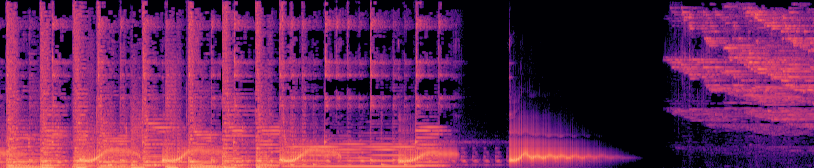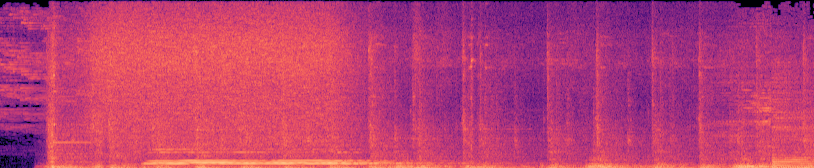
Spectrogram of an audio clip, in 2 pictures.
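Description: Cartoon boing sound effects, a springy rising glide repeated about once a second over bouncy children's song music, which then fades to a moment of near silence. About eight and a half seconds in, a new children's tune starts suddenly with a hiss like steam and a held cartoon train whistle chord lasting about two seconds.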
